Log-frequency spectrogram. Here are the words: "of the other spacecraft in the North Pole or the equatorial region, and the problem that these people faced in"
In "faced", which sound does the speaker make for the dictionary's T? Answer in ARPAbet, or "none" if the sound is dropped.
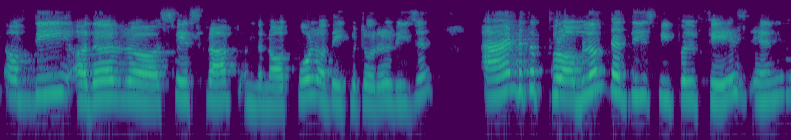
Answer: none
